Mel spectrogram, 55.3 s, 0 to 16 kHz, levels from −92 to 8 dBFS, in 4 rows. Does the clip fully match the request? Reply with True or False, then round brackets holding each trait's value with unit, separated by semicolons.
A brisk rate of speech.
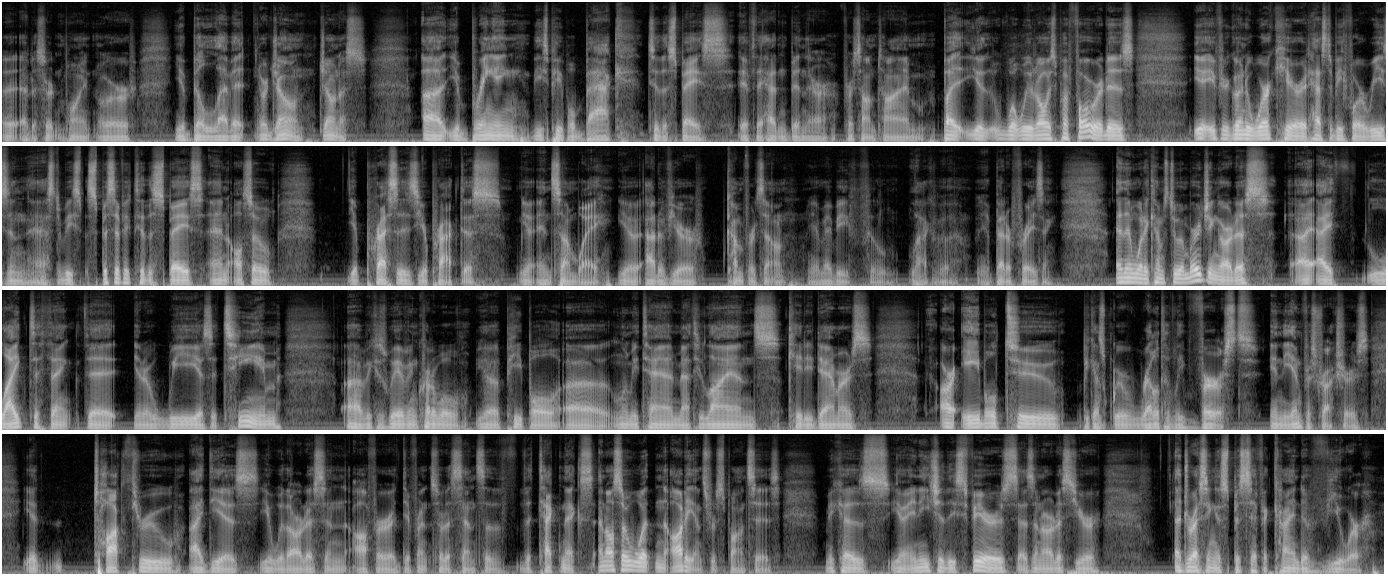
False (195 wpm)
